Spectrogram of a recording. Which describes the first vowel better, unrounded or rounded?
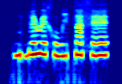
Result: rounded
